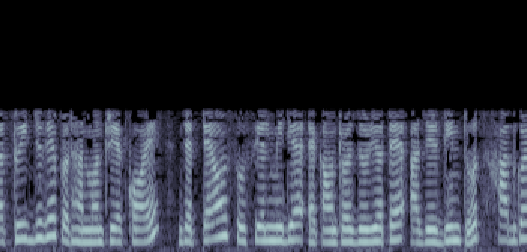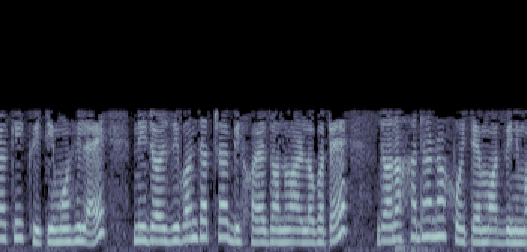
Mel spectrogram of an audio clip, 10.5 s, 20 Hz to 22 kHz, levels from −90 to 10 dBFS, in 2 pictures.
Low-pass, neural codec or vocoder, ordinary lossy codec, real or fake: 3.6 kHz; none; none; real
